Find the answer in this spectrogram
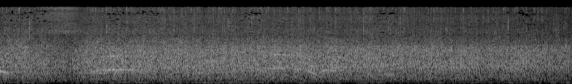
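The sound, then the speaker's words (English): Sustained audience applause, a dense, steady patter of many hands clapping that holds at an even, fairly loud level throughout with no speech over it. “You're just applauding because I could actually say psychological comorbidity and neurodiversity that often predispose and accompany gender dysphoria.”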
